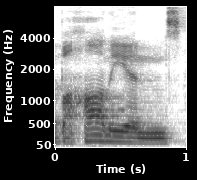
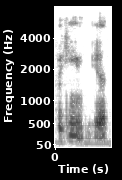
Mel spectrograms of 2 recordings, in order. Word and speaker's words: Bahamian: Is it Bahamian? It's not Bohemian. Oh yeah, definitely not Bohemian. I thought it was Bahamian, but the Bahama people say Bahamian.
